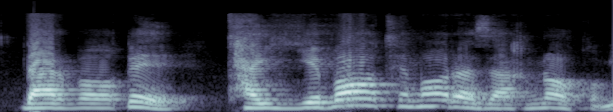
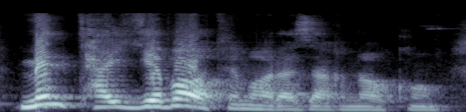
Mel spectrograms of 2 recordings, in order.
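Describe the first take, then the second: First: Slow reading with طیبات weighted most; slowly re-read the verse, leaning on طیبات; stress on طیبات. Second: Slow recitation leaning on من; stress on من. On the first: Teacher giving the class the more precise reading, stressing طیبات. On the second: Teacher reciting the verse to class, stressing من. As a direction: read out the verse slowly, weighting من. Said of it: "آیه میگه که". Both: Shown as a demonstration.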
